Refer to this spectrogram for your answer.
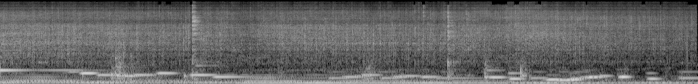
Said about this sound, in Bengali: হালকা করে একটু ভাজা করে নেব সবজিটা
